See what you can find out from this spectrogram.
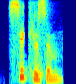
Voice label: "Sikhism", Indian

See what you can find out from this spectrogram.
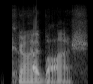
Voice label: "kibosh", American

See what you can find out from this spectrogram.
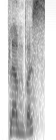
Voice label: "plumbous", Indian; Dictionary

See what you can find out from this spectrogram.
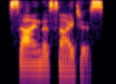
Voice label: "sinusitis", Indian

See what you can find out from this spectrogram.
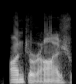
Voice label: "entourage", American

